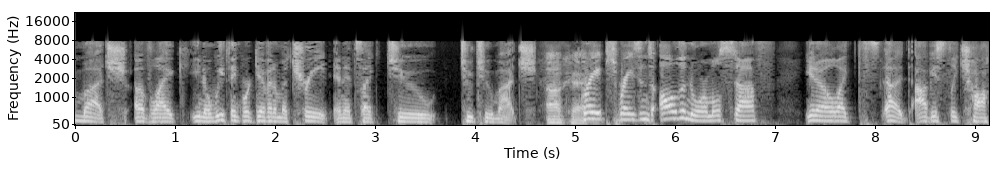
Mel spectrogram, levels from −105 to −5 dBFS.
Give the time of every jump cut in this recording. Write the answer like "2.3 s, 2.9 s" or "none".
none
